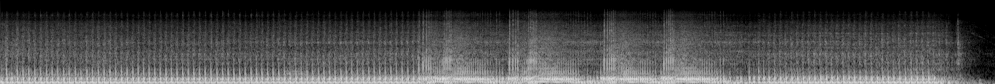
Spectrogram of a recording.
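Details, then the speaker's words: Quad (four-wheeler) just fitted with an HMF exhaust pipe: even thumping idle with a few quick throttle blips that rise and fall cleanly, then shutdown. Sounds better than before, normal idle. "And I have started it up. I'll start it up for you guys right quick, but I have started it up, and it does sound a little bit better."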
